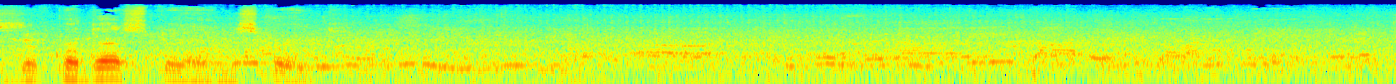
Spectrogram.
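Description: A crowd of people murmurs and chatters in a busy street.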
